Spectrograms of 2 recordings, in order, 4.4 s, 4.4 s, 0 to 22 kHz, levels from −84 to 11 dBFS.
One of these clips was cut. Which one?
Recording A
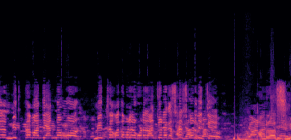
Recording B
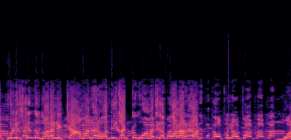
A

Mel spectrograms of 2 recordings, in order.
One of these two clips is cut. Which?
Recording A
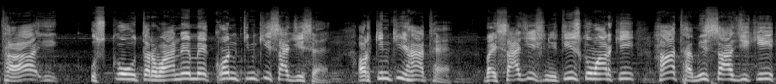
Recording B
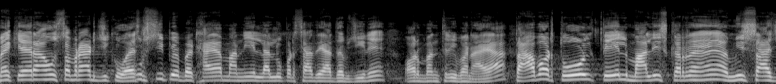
B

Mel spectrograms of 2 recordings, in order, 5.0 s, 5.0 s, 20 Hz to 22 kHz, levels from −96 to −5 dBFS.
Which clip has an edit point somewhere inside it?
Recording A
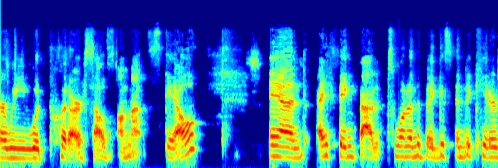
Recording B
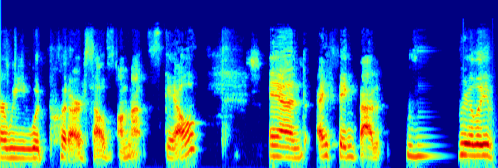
A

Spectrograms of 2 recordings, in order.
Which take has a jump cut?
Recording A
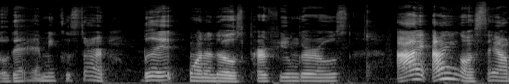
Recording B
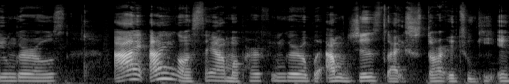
A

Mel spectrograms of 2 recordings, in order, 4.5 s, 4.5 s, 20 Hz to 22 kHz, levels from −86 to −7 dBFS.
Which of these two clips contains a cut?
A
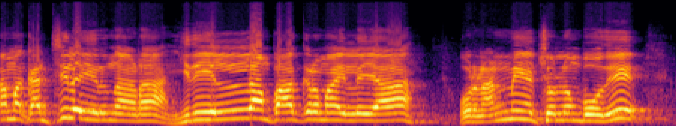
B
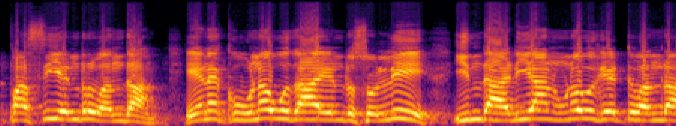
A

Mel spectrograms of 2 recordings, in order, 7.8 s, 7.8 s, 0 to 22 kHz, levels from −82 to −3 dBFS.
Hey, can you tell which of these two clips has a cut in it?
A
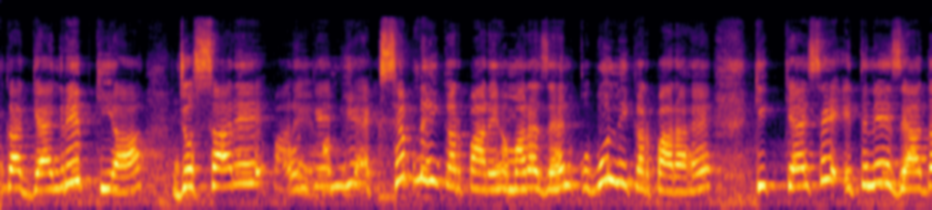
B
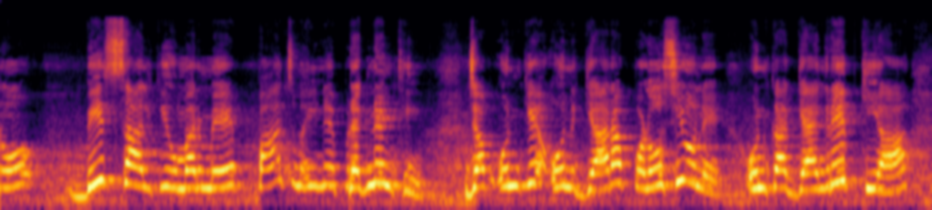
A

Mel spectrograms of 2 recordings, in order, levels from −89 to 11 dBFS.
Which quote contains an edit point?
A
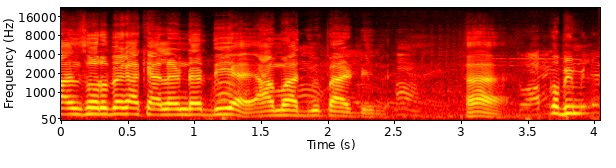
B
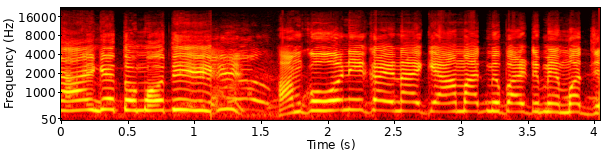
B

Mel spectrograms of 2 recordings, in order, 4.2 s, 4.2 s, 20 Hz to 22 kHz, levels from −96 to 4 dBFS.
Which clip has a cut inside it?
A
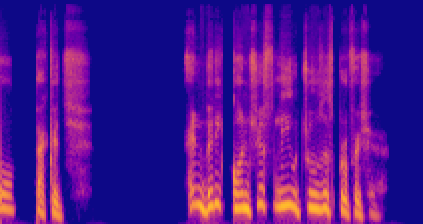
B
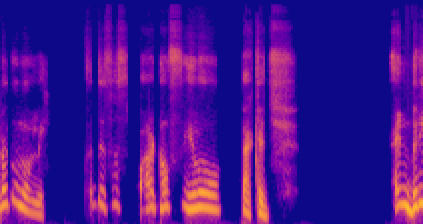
B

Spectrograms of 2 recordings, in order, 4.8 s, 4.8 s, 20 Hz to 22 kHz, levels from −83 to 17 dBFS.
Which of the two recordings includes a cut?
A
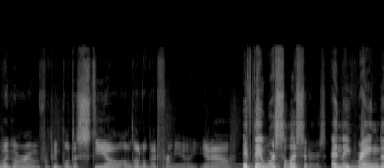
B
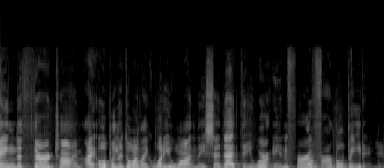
A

